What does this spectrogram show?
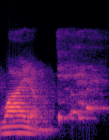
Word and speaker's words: Wyam: All right, Wyam. It's like Wyatt.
